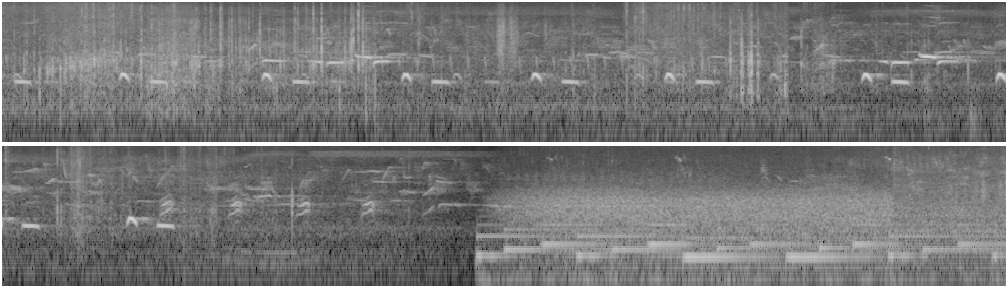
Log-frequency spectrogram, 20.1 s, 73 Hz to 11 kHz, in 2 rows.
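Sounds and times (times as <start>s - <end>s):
birds chirping: 13.6s - 20.0s
bird two-note call: 14.8s - 20.0s.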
